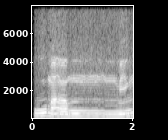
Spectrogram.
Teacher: tanwin bertemu dengan huruf mim yang bersabdu jadi kita wajib baca dalam Qada dua harakat dengan bacaan yang dengung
